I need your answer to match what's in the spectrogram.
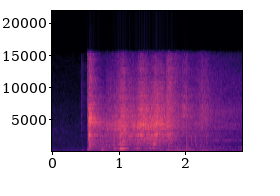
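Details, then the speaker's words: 1980 Camaro 2nd gen, Chevy 5.7 (350) small-block V8, first start: short crank, then it catches abruptly and runs loud and unsteady before settling. Hard starting; distributor timing was far advanced, and plug wires were later moved two slots over. "so yeah well it cranks a little bit hold on and again I guess a little spin"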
